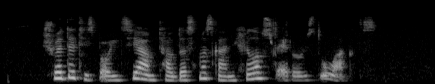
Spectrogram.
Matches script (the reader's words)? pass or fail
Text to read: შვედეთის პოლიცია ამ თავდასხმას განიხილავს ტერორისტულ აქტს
pass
